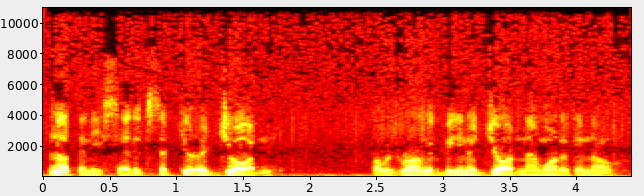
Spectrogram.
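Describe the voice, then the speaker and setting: An actor in a 1940s American radio drama playing a brooding young farm man and war veteran, speaking plainly and haltingly in rustic phrases. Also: sits low, slight background noise, close to an everyday voice. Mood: hurt, defensive. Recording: muffled 1940s radio broadcast with music.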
